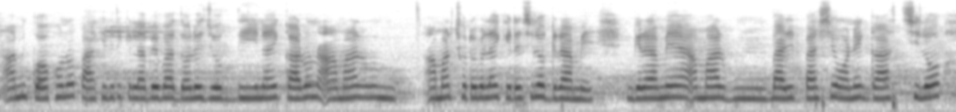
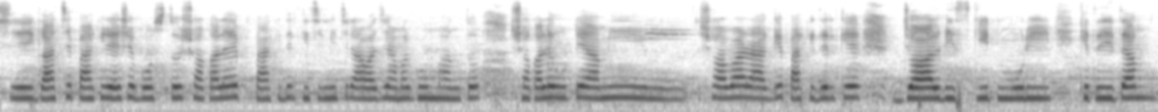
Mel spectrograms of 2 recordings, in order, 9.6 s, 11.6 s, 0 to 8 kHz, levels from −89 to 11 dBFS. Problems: constant background noise, background conversations at intervals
